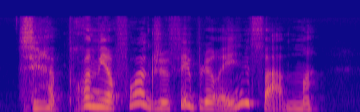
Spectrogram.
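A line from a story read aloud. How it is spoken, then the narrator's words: Sneered. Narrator (French): ricana Arrigonde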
